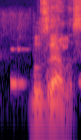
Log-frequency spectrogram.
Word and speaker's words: Buzelis: Your first round draft pick, Mateus, I can't pronounce his last name, Buzelis, something. What is it? Buzelis.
